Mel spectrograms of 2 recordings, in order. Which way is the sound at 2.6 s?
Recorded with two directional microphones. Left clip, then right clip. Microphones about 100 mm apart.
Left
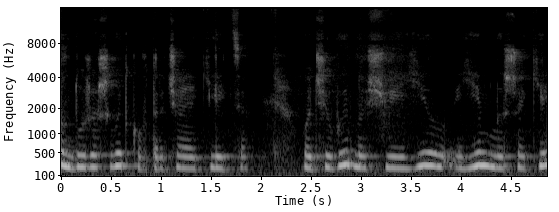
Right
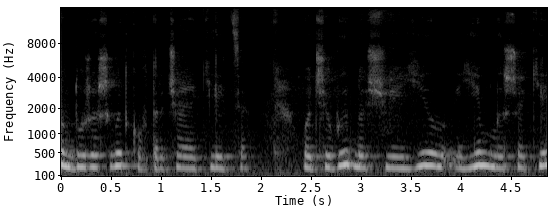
30° right (ahead or behind).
